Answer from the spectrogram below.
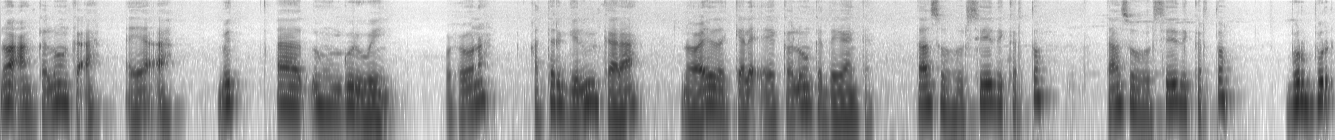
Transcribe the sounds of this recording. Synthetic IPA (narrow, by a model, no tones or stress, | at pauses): nɔːʕɑŋkʰɐlɔːŋkʰɐ̰ʔɐhʔɐ̰ja̰ːʔɐ̰h | mɪd̪ | aːd̪ʊɦʊŋɡʊɾɪwɛjn | wʊħuːnɐ | qɑt̪ʰɐrɡɛlɪŋkʰɐɾaː | nɔːʕjɐðɐkʰɐlɛʔɛːkʰɐluːŋkʰɐd̪ɛɣaːŋkʰɐ | t̪ʰaːsɔːɦɔrsɛːðɪkʰɐrt̪ʰɔ | t̪ʰaːsɔːhɔrsɛːðɪkʰɐrt̪ʰɔ | bʊrbʊr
